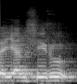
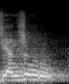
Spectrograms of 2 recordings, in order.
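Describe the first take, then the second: First: The vowel before the final syllable is i. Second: The vowel before the final syllable is u. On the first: The speaker calls it wrong. "nggak boleh dibaca" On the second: The speaker calls it right. "harus yansuru"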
